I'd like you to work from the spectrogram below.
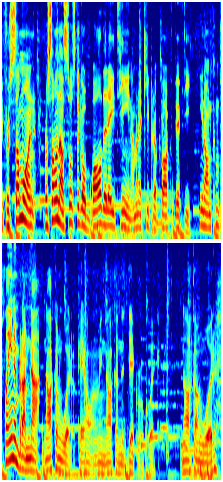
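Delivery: ordinary talk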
